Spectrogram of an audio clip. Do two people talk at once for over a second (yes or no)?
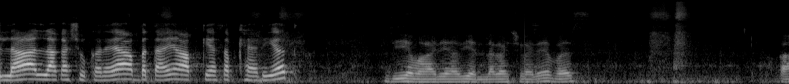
no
